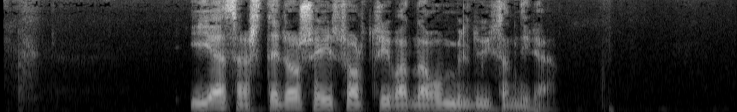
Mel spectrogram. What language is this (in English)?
Basque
